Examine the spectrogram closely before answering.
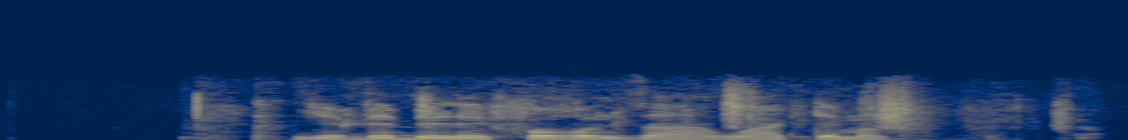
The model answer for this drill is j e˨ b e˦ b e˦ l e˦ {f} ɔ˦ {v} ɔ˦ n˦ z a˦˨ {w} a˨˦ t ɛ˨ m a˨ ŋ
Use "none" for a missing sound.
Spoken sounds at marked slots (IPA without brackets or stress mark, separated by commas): f, ɣ, w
